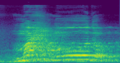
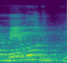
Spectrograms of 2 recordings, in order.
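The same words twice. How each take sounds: First: محمود very slowly, "MAH-mood"; correct pronunciation. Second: محمود as "MAY-mood", h dropped; common mispronunciation. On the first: Shown as a demonstration. Teacher introducing the right name, correct pronunciation. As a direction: clear h and long "ooo" in محمود. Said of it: "کیا نام ہے". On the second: Retold or imitated. Teacher mimicking someone giving their name, common mispronunciation. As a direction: imitate people softly saying محمود as "may-mood". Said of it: "لوگ کیا پڑھتے ہیں".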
